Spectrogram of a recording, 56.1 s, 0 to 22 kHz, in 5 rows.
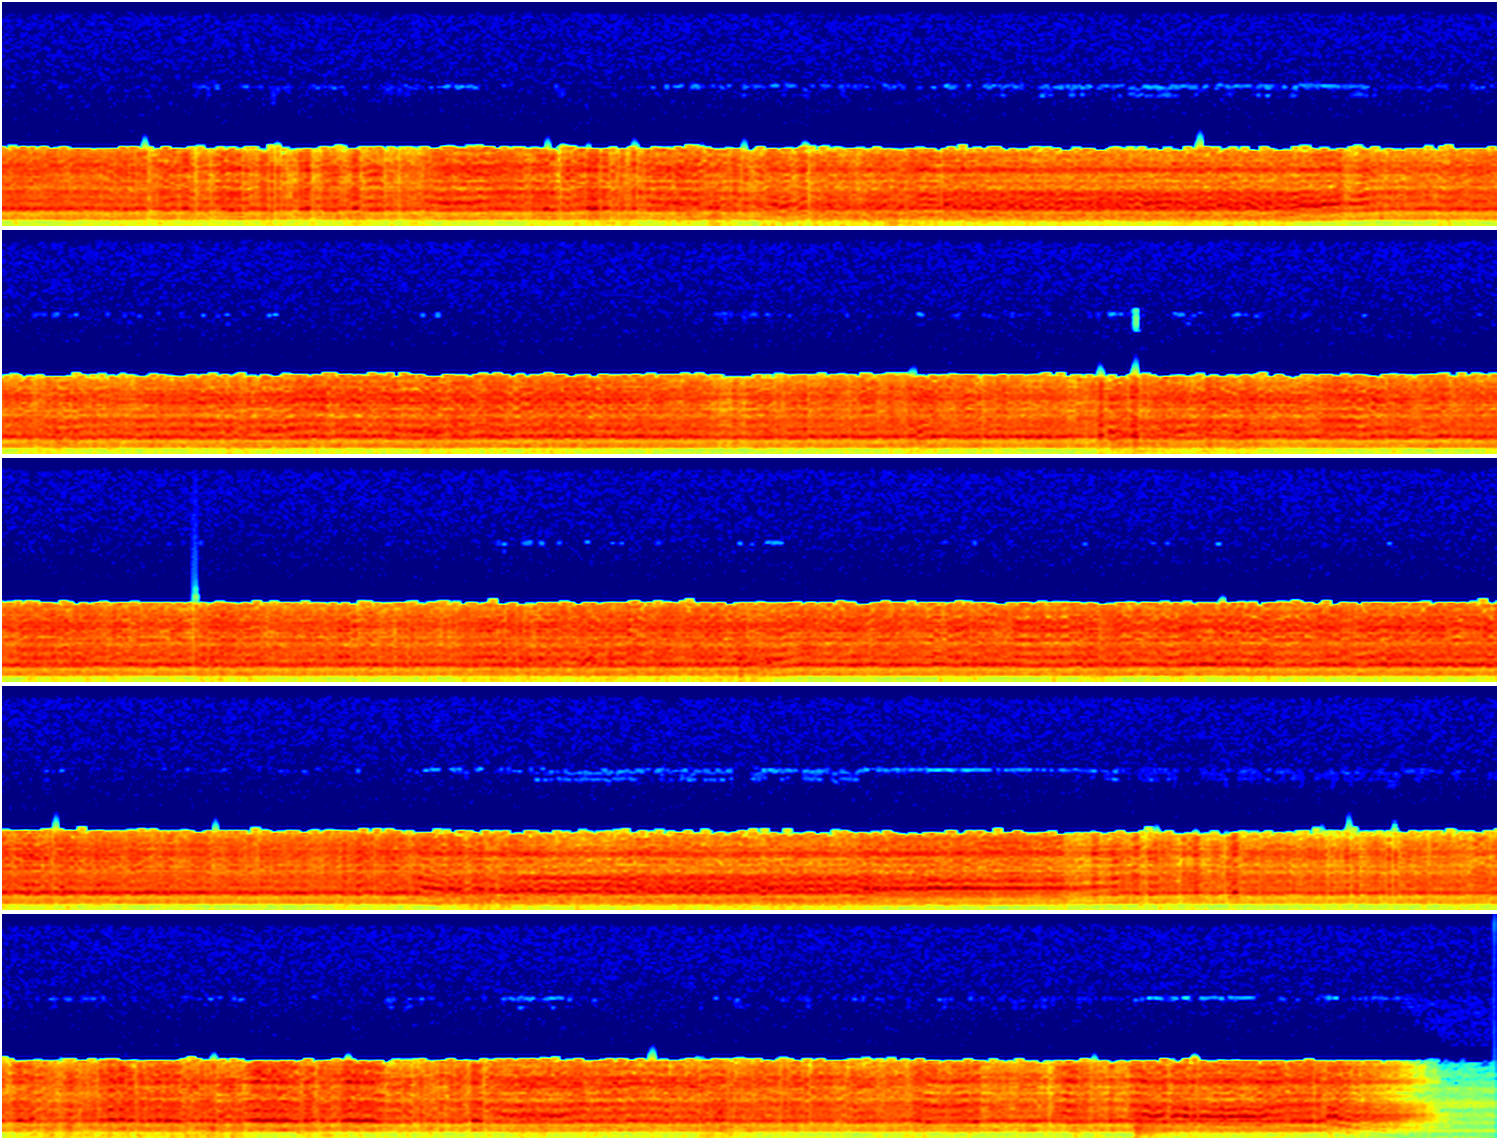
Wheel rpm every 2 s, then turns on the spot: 230, 230, 220, 200, 200, 220, 230, 230, 230, 230, 230, 230, 230, 220, 230, 230, 230, 240, 220, 200, 200, 230, 240, 230, 230, 230, 220, 110.
none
